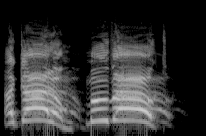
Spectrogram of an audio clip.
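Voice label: suppress, dialogue, Allies; mohaa; Mission 2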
